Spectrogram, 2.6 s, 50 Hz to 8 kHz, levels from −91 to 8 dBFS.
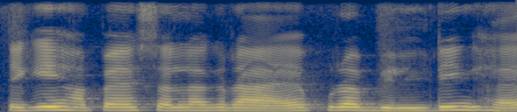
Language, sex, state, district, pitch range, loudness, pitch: Hindi, female, Bihar, Patna, 190-220 Hz, -16 LUFS, 200 Hz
